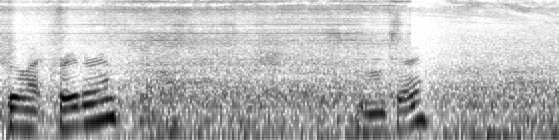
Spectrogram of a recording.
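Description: A welding arc hisses and crackles steadily.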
